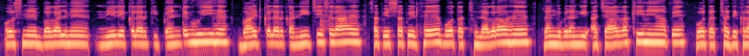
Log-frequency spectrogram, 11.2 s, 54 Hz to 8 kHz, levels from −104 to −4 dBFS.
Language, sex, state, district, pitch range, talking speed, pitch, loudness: Hindi, male, Chhattisgarh, Bilaspur, 160-190 Hz, 185 wpm, 170 Hz, -18 LUFS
